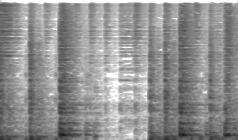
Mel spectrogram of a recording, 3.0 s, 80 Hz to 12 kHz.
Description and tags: Simple 80bpm drum loop with room reverb.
